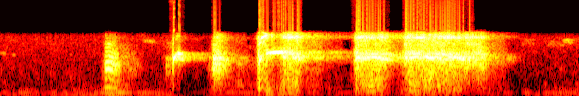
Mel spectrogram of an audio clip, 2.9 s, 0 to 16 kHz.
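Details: Partridge crowing in 2024, recorded in a forest setting: a short rough note, then a run of harsh, rasping bursts that lengthen into a final drawn-out grating call, over a faint low hum.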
